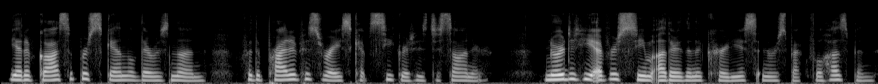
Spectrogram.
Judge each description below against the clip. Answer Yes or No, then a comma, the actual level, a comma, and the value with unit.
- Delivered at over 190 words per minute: Yes, fast, 205 wpm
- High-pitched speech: Yes, high, 195 Hz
